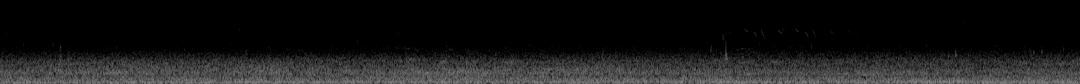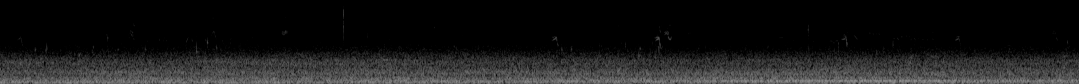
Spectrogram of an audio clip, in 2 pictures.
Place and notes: Rio Grande en el bosque accessed via Bachechi Open Space. Despite effort to escape traffic sound from Alameda and Coors Boulevard i.e. hiking further; location noisy. In addition to zero water flow on the east fork of the island at this time of the year, set-up difficult. Recorded on Tascam DR-100 mk II, levels adjusted on Audacity.
8 August, ~08:00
